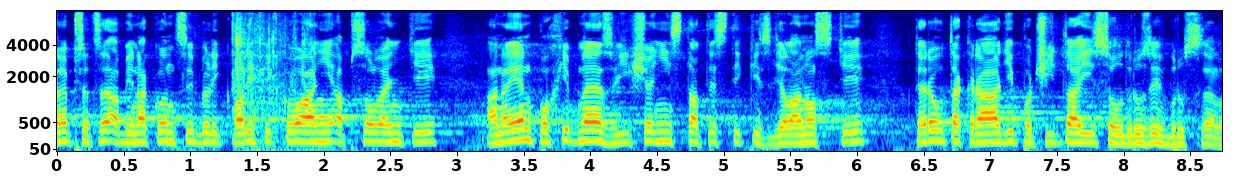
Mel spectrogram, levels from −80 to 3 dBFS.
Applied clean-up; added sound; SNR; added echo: none; Crumpling, crinkling; 14 dB; none.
